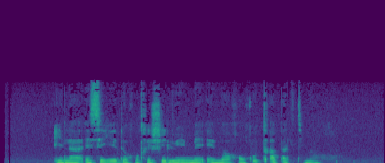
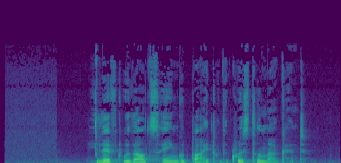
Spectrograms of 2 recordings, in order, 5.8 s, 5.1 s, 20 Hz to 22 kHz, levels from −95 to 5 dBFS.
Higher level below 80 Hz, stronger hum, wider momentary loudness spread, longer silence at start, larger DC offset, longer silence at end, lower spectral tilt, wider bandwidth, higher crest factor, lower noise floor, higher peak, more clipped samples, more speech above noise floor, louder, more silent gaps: second, -78 dBFS vs -54 dBFS; neither; second, 9 LU vs 15 LU; second, 0.8 s vs 1.35 s; neither; first, 0.95 s vs 0.1 s; about the same, -5 dB/octave vs -6 dB/octave; second, 11.5 kHz vs 16 kHz; about the same, 16 dB vs 20 dB; first, -66 dBFS vs -60 dBFS; second, -16 dBFS vs -12 dBFS; neither; first, 34 dB vs 30 dB; second, -33 LUFS vs -30 LUFS; neither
